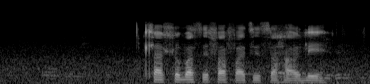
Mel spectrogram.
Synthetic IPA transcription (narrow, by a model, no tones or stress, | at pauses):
ɬaɬʊbasɪfafat͡sʰʼisahalɪ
